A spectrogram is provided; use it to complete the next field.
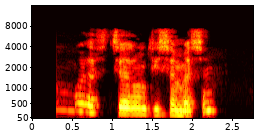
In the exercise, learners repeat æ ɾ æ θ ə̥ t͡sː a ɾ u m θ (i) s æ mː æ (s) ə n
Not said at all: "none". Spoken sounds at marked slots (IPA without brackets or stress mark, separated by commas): i, s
